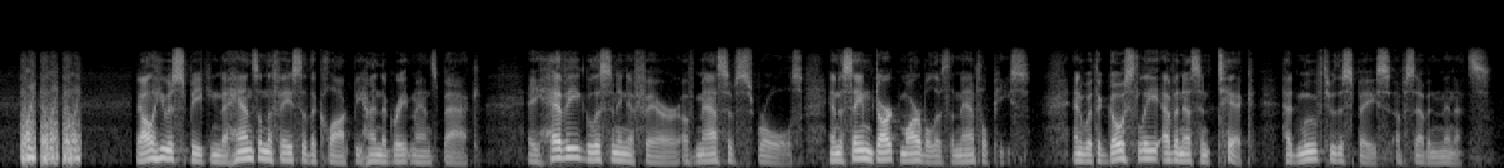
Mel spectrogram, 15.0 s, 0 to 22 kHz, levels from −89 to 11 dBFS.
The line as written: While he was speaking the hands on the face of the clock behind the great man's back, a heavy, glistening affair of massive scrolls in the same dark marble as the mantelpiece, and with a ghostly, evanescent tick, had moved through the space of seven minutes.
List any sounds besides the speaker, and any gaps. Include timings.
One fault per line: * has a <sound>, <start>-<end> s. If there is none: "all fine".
* has a laugh, 0.2-0.8 s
